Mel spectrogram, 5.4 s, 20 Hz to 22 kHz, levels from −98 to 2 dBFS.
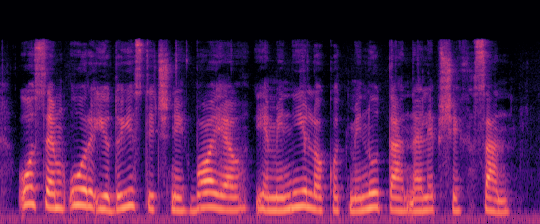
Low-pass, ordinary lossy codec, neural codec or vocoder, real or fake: none; none; vocoder, 24 kHz, 100 mel bands, Vocos; fake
